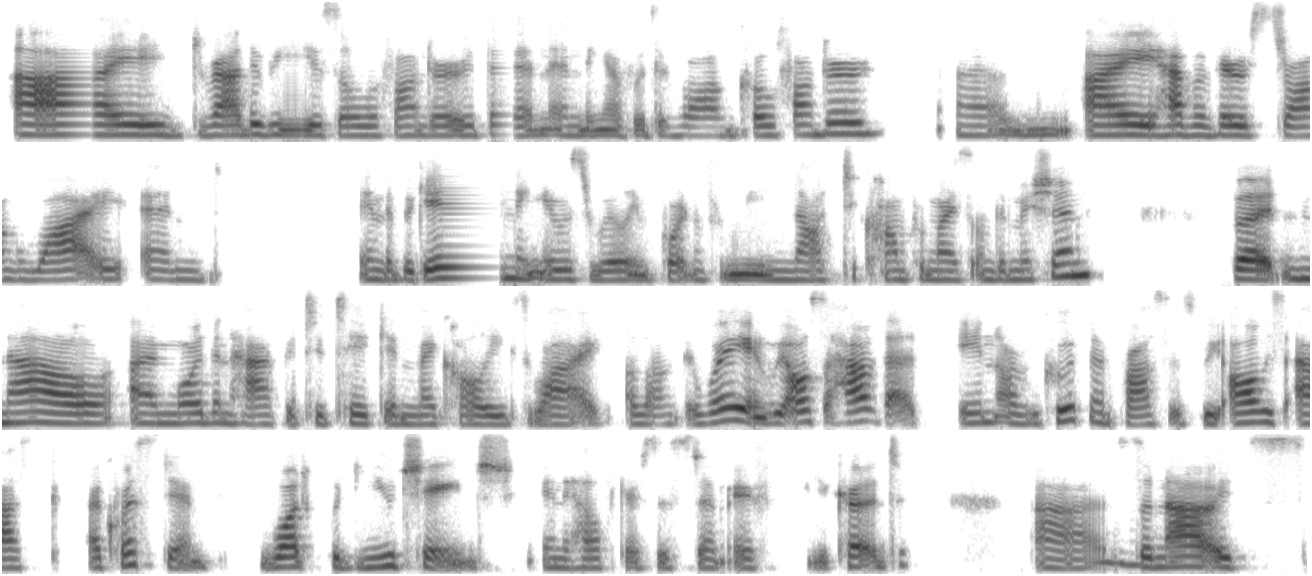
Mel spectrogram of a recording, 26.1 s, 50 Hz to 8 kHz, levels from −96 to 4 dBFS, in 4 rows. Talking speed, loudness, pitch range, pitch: 185 wpm, -32 LUFS, 190-220 Hz, 200 Hz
